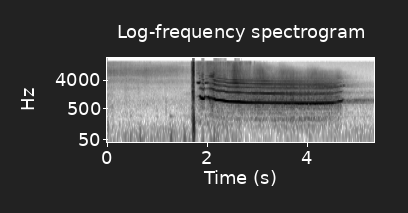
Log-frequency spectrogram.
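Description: A Sputnik firework shell tube firing: one sharp launch bang, then the shell's loud screaming whistle, which slides down a little in pitch, holds steady for almost three seconds and then cuts off.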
